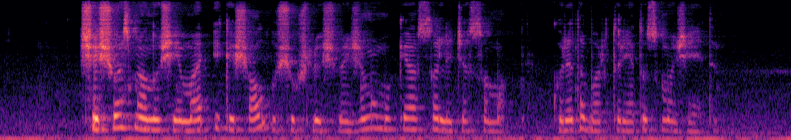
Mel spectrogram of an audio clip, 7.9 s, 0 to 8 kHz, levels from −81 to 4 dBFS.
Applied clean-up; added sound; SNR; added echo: none; Subway, metro, underground; 14 dB; reverberation time 0.4 s.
